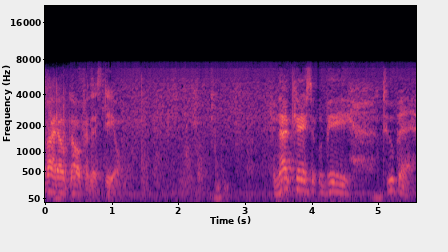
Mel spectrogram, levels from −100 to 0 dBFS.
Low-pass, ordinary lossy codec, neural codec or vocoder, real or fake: 7.2 kHz; Opus, 16 kbps; none; real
